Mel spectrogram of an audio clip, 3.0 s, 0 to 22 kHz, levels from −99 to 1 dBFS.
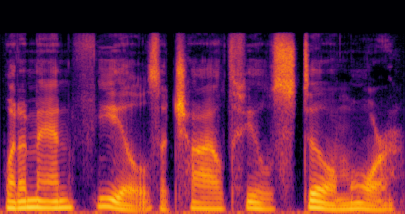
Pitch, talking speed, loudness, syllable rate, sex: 105 Hz, 180 wpm, -16 LUFS, 3.1 syllables/s, male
